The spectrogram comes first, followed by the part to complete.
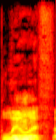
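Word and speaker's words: Lilath: It's spelt Lil-ath, A-T-H. Do you guys still say Lilith? Of course. Yes. Yep. It sounds like Lilith.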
